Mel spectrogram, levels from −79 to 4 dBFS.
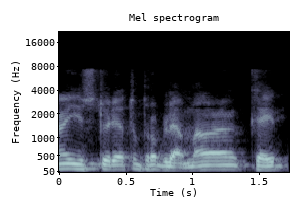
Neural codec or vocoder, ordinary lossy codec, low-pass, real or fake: codec, 16 kHz, 2 kbps, FunCodec, trained on Chinese and English, 25 frames a second; MP3, 48 kbps; 7.2 kHz; fake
